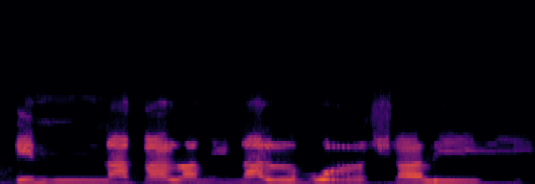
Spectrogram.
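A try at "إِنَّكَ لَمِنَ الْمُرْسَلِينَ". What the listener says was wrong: Sinnya kecil. Bacanya sudah bagus, cuman kurang tenang. Kalaminal mursalin. Sin biasa.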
